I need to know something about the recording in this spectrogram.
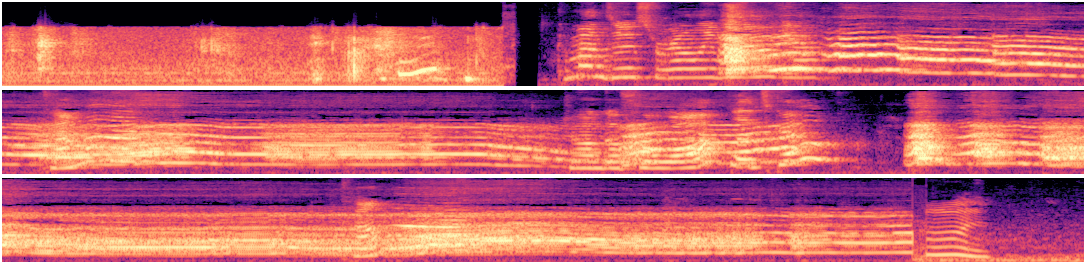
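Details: Indoor dog producing repeated whining howls, sliding and bending in pitch, broken by short pauses. Human speech and background hiss are mixed in.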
